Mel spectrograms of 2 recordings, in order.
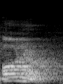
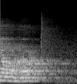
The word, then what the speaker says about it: honor: En honor, porque la H en estos dos casos es muda. En honor, un honor; en agua, una hora.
